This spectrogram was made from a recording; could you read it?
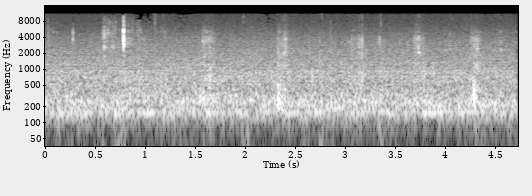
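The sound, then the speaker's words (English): Wet crunching as someone bites into a crunchy pickle and chews, with a sharp snap early on followed by several irregular juicy crunches and squishes, no talking. “I just made a really big mess and got pickle juice in my nose.”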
